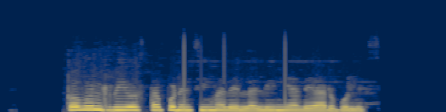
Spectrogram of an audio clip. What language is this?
Spanish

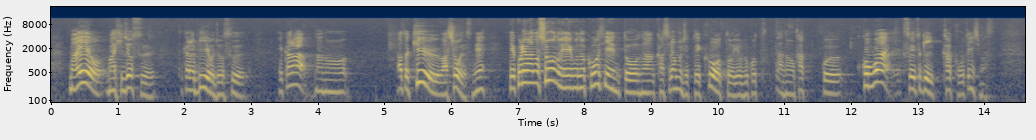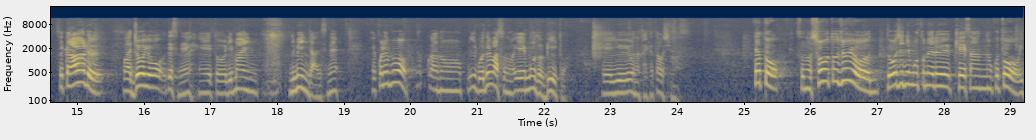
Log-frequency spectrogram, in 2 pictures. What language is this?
Japanese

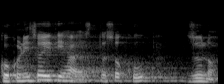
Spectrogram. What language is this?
Konkani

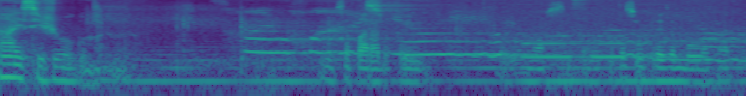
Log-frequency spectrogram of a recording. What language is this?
Portuguese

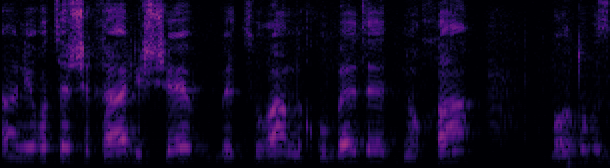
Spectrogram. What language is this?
Hebrew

